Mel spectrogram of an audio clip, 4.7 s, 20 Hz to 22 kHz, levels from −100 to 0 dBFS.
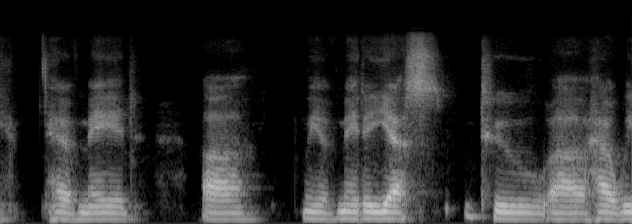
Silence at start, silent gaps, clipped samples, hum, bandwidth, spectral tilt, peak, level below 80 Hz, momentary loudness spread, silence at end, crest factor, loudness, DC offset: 0 s; none; under 0.1%; none; 12 kHz; -5.5 dB/octave; -14 dBFS; -76 dBFS; 17 LU; 0 s; 18 dB; -32 LUFS; under 0.1%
